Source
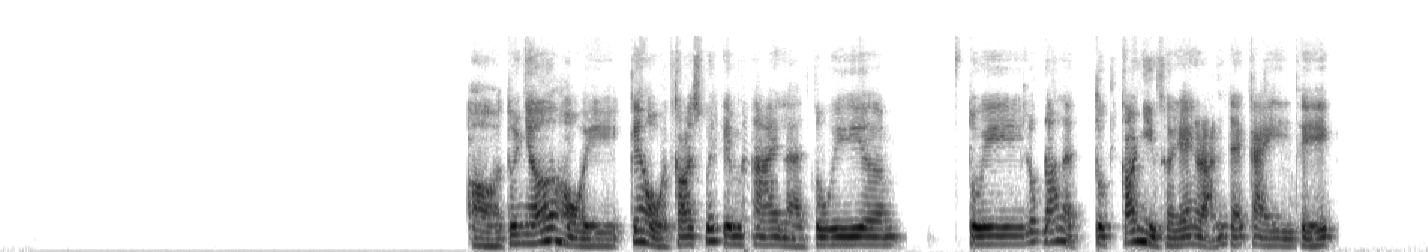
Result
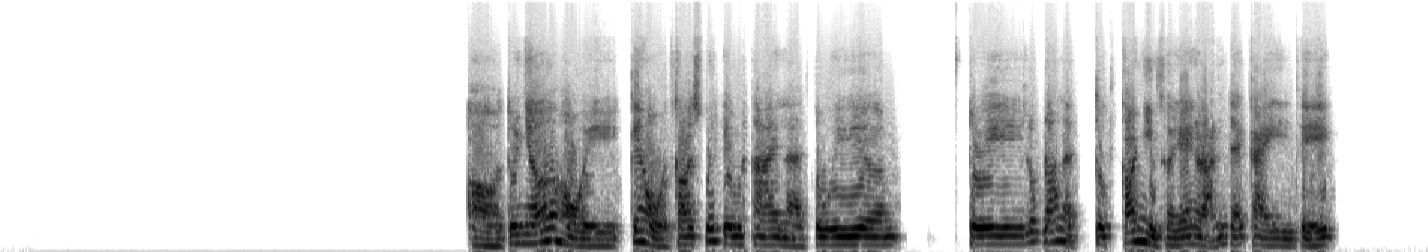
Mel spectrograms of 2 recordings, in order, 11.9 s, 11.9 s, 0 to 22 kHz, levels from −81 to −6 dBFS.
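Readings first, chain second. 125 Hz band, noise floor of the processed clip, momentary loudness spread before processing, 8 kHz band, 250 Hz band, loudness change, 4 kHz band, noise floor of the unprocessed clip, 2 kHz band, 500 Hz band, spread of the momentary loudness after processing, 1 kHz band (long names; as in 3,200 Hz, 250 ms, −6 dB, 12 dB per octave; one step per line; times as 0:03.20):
+8.0 dB, −77 dBFS, 7 LU, can't be measured, +8.0 dB, +8.0 dB, +8.5 dB, −75 dBFS, +8.5 dB, +7.5 dB, 6 LU, +8.0 dB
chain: leveller curve on the samples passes 2
level +2.5 dB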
